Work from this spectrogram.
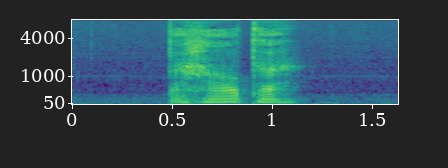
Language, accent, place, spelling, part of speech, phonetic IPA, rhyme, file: German, Germany, Berlin, behaarter, adjective, [bəˈhaːɐ̯tɐ], -aːɐ̯tɐ, De-behaarter.ogg
- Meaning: 1. comparative degree of behaart 2. inflection of behaart: strong/mixed nominative masculine singular 3. inflection of behaart: strong genitive/dative feminine singular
